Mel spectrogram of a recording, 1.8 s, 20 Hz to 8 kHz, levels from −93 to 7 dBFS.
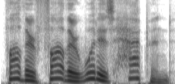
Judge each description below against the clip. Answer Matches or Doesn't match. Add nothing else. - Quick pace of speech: Doesn't match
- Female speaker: Doesn't match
